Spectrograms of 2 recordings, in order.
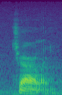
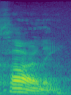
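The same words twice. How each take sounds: First: Said in the usual way. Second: "Charlie" with a throaty h instead of ch, like "Harlie"; Hebrew chet pronunciation. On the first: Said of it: "Didn't work, did it?". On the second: Shown as a demonstration. Teacher testing the Hebrew spelling of "Charlie" aloud: throaty h. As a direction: read "Charlie" as a Hebrew would, starting with a rasping h. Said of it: "it would be pronounced that way".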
